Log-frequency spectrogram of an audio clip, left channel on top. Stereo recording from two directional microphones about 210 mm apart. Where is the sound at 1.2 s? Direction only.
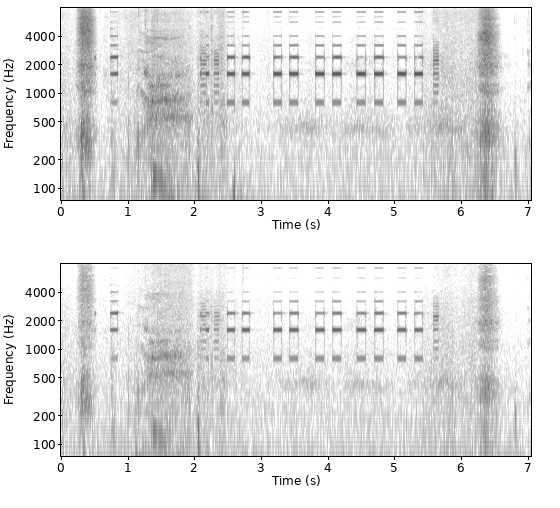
35° left (ahead or behind).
